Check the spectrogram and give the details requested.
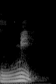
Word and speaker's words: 蜜: It's meat with a T at the end. Meat. Okay, meat. Okay. Yeah, but etymologically, the T also evolved out of an L. So you can also say meal.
